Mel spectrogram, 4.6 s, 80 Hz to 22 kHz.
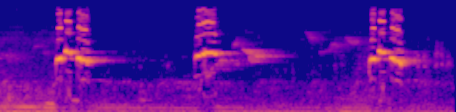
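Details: Sooty-headed bulbul in full song, used as a lure to get other bulbuls singing: three short bright whistled phrases, each dropping and trailing off, spaced about 1.5 seconds apart, with a faint low hum underneath.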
